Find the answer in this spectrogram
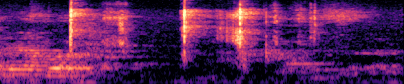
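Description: Small plastic makeup jars clicking and knocking against a stone countertop as they are picked up and set down. There are a few sharp clicks in the first second and a half.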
